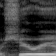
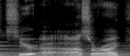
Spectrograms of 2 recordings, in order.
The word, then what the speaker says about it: Aserai: The Aserai, or Assyri, as I've been known to pronounce them, but I've heard on the internet it's Aserai, will have their own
